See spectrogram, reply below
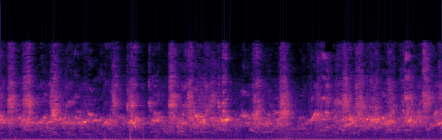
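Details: Budgerigars warbling and chirping together, a lively stream of high, twittering notes and little whistled rises, loudest near the middle.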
